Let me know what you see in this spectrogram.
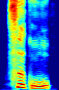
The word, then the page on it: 刺骨: cì gǔ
